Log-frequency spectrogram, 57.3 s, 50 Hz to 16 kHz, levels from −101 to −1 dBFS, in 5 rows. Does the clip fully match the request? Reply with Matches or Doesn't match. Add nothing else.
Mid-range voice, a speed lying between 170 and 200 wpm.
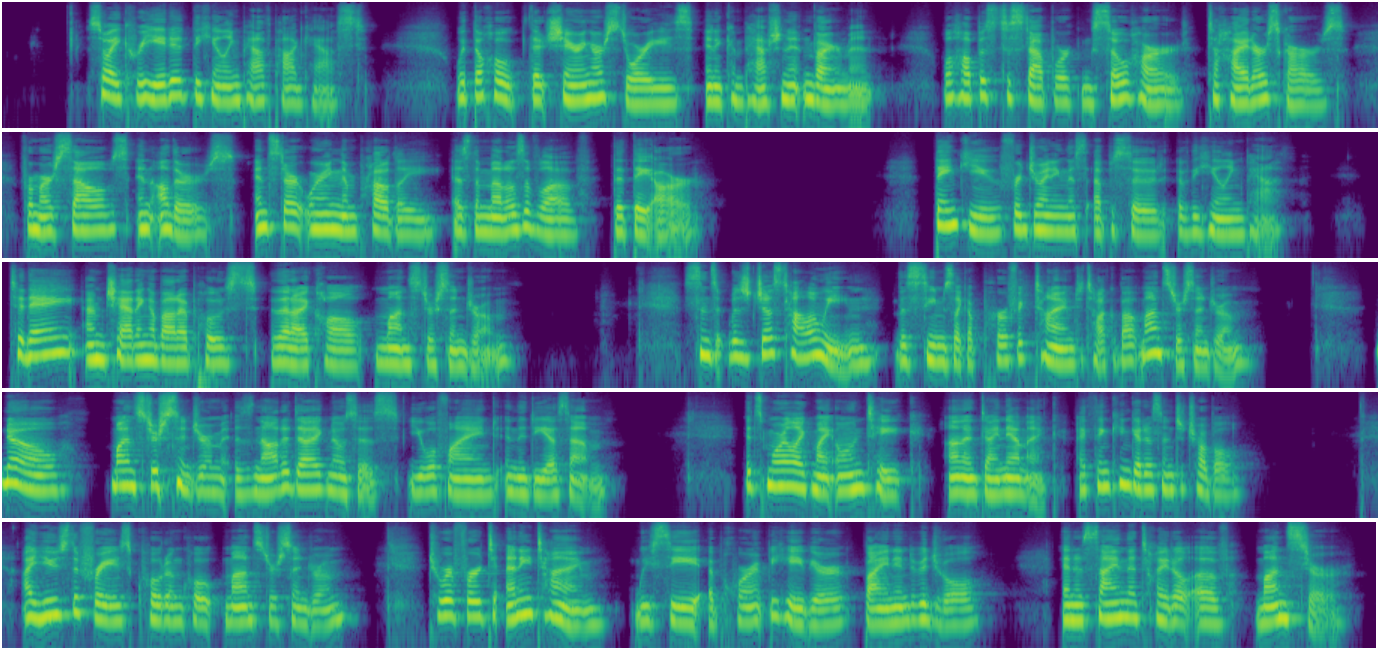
Doesn't match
